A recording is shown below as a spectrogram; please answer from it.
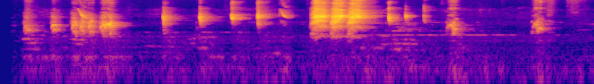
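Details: Long-tailed shrike singing in the morning: a varied string of short chirps and harsh bursts, one broad rasping note near the middle, in a quiet setting.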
